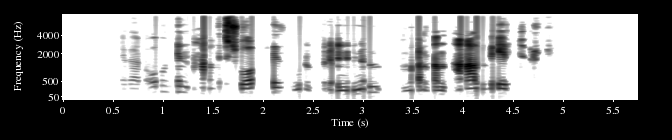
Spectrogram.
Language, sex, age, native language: Icelandic, male, 40-49, Icelandic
